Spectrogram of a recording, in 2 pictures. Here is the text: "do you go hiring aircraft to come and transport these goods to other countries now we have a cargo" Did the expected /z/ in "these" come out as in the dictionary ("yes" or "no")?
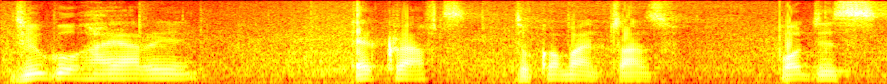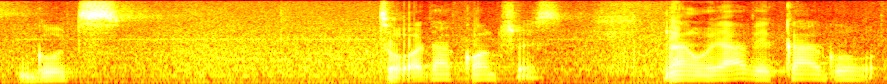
no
